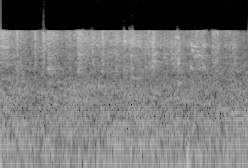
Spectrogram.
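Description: BMX bike rolling over rough stone paving, its tyres and hub making a rapid, uneven crackle of small clicks over a low rumble.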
